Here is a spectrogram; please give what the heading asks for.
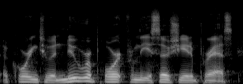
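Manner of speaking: ordinary talk, nothing marked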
